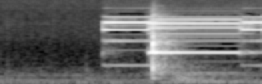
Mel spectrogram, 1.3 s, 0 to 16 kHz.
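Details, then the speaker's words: SAV04 small animal ventilator daily leak test: thumb over the port, a gentle squeeze raises pressure by 10 cmH2O and triggers the ventilator, giving a sudden steady electronic tone with a brief chime-like accent. "just squeeze with your thumb very gently and just the compression of the gas in there from the movement of the ball of my thumb into that area is enough to raise the pressure by 10 centimeters and trigger the ventilator"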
